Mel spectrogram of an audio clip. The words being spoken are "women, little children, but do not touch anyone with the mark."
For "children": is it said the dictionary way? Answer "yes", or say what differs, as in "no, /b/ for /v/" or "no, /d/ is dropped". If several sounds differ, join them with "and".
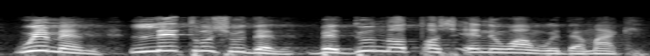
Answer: no, /ʃ/ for /tʃ/ and /l/ is dropped and /ɹ/ is dropped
